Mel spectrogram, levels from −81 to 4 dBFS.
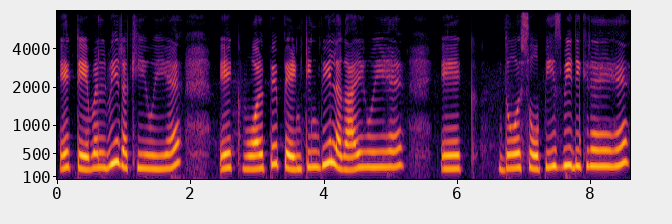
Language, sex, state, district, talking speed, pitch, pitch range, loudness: Hindi, female, Jharkhand, Ranchi, 155 wpm, 265 Hz, 240-300 Hz, -14 LUFS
